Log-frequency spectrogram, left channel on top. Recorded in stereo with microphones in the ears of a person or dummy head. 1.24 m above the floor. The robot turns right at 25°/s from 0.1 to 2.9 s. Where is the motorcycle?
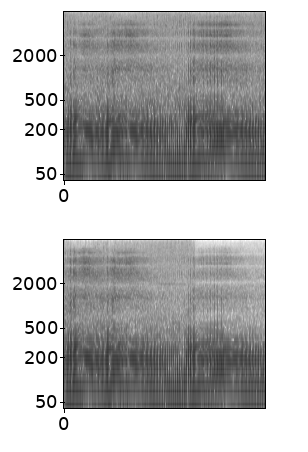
10° right; by 4.0 s 60° left.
